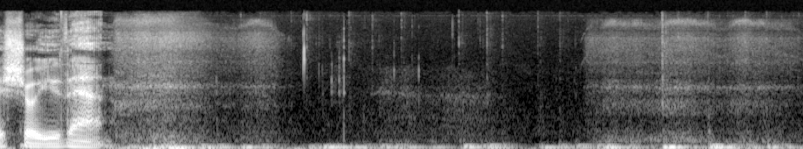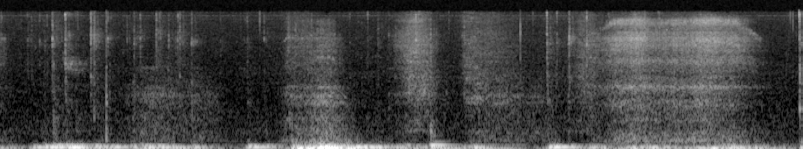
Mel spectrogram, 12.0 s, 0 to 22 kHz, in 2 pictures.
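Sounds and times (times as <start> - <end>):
typing on computer keyboard: 1.6 - 8.5, 9.1 - 10.6.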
